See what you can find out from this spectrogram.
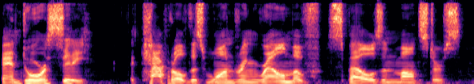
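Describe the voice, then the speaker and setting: A man's voice: fairly low pitch, steady tone, normal speed, bright, forceful tone, clean tone. A man reading a scripted first-person story as an audiobook narrator.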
